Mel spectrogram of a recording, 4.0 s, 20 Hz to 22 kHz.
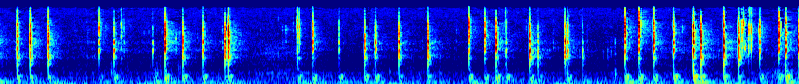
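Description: Long acrylic nails tap on the top and teeth of a large, closed, hollow plastic dental model (typodont) with pink gums, white teeth, and a blue base and top. About 26 quick, bright, clicky taps come in an uneven run, each dying away almost instantly with no ring.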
